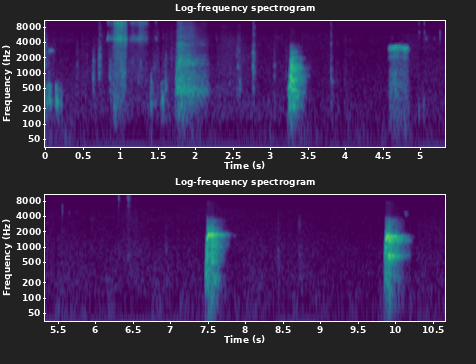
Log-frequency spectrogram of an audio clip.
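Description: A dog stuck and upset gives a handful of short, sharp whimpers and yelps, spaced several seconds apart in an otherwise quiet room.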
